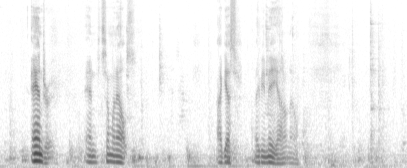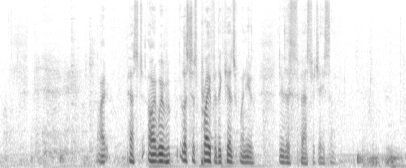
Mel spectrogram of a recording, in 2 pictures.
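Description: A man speaks with animation through a microphone in a large room.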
